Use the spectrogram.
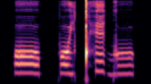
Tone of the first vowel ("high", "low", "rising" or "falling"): low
